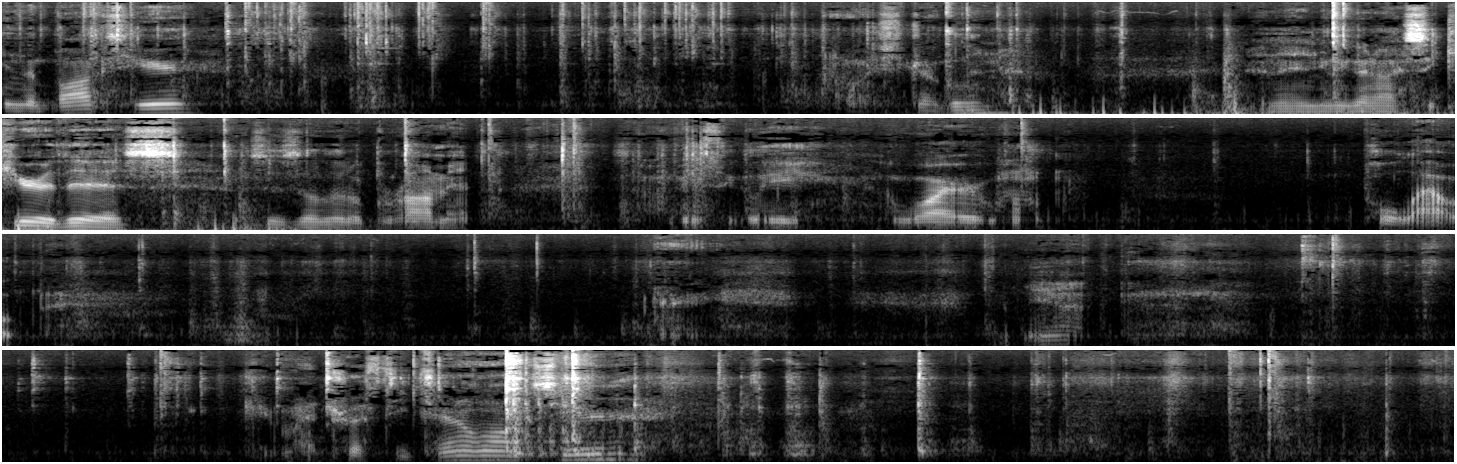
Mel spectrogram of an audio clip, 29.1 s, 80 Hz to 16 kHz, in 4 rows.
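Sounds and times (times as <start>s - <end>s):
wires clicking in metal box: 0.0s - 17.8s, 21.0s - 28.9s
faint handling noise: 0.0s - 29.0s.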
